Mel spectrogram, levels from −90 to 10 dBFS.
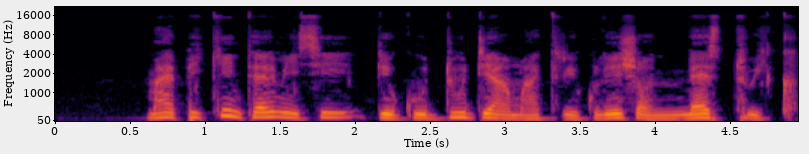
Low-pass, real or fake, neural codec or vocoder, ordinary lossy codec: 19.8 kHz; real; none; AAC, 48 kbps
